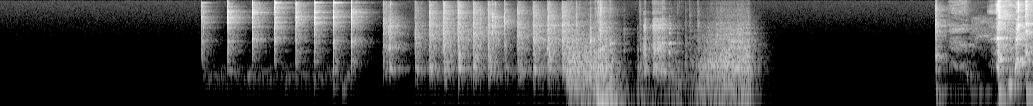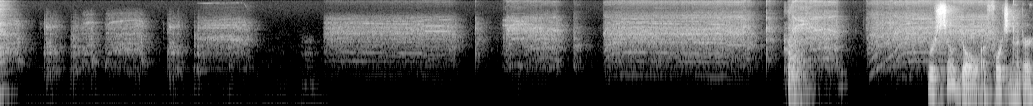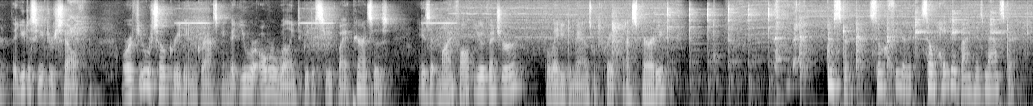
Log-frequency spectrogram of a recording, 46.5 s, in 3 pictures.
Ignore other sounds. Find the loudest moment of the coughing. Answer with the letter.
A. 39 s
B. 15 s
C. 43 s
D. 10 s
B.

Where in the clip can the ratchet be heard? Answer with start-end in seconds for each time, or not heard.
not heard.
